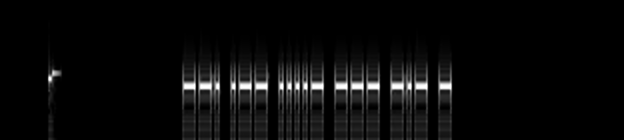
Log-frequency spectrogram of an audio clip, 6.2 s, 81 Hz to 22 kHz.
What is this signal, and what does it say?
Morse code, heard as a keyed tone, about 30 wpm, 700 Hz. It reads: GW4OKT
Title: Call Signs - 30wpm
